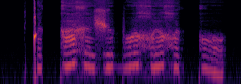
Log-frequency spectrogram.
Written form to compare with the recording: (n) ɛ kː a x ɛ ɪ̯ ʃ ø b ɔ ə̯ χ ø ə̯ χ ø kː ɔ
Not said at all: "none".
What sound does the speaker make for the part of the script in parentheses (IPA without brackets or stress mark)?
ǃ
